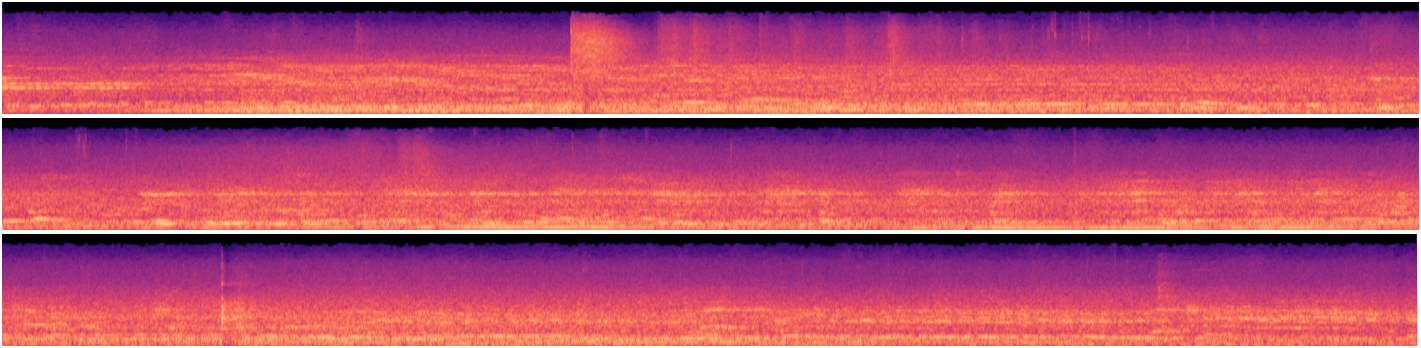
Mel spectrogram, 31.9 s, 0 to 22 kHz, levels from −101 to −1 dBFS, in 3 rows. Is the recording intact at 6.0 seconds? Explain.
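Yes, the audio is intact at 6.0 seconds, with no fault at that moment.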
